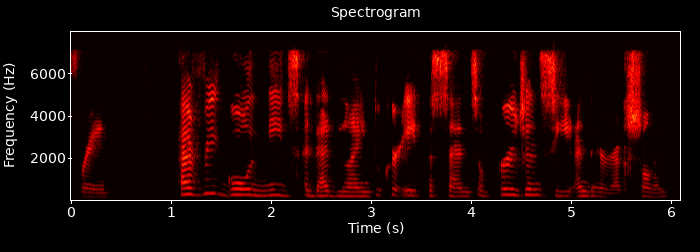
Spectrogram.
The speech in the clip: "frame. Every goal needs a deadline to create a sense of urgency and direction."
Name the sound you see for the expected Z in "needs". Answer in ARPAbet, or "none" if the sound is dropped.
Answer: S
